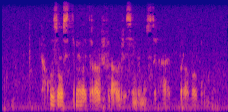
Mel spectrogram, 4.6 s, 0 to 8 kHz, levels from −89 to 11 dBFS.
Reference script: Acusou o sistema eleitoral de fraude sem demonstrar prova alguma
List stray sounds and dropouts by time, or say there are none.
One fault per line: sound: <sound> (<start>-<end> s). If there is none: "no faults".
sound: dropout (1.5-1.5 s)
